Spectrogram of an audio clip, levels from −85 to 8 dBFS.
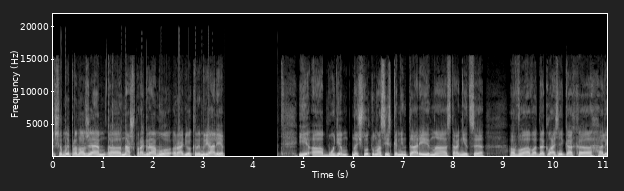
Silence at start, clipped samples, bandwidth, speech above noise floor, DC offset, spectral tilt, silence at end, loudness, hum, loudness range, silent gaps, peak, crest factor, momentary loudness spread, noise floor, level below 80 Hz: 0 s; under 0.1%; 16 kHz; over 73 dB; under 0.1%; -5.5 dB/octave; 0 s; -17 LUFS; none; 3 LU; none; -6 dBFS; 12 dB; 3 LU; under -90 dBFS; -48 dBFS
